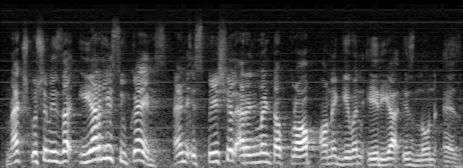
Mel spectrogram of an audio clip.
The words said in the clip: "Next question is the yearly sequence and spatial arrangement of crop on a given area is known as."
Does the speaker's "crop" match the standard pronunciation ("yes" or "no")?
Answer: yes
